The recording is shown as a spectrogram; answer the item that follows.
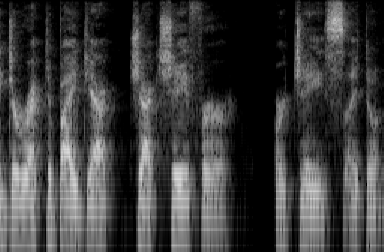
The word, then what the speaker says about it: Jac: It's when they say directed by Jack Schaefer, or Jace. I don't know how you pronounce her first name.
